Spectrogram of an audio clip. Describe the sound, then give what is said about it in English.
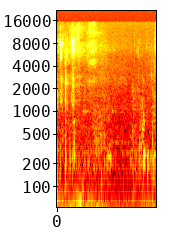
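A quick, wet slurp of a drink: a few short sucking and gurgling bursts, fairly quiet, with a brief pause between them and no talking. “Just take a big slurp.”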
